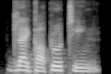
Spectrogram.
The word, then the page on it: Glycoprotein: Indian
